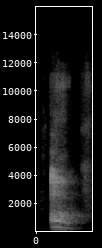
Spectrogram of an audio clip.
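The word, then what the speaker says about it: אב: Y la palabra padre se pronuncia Ab.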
